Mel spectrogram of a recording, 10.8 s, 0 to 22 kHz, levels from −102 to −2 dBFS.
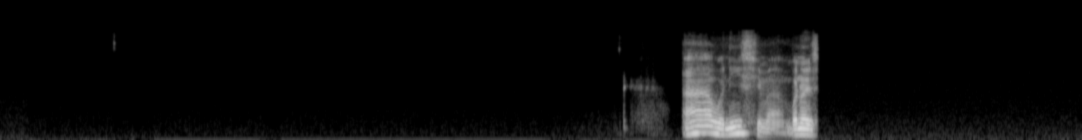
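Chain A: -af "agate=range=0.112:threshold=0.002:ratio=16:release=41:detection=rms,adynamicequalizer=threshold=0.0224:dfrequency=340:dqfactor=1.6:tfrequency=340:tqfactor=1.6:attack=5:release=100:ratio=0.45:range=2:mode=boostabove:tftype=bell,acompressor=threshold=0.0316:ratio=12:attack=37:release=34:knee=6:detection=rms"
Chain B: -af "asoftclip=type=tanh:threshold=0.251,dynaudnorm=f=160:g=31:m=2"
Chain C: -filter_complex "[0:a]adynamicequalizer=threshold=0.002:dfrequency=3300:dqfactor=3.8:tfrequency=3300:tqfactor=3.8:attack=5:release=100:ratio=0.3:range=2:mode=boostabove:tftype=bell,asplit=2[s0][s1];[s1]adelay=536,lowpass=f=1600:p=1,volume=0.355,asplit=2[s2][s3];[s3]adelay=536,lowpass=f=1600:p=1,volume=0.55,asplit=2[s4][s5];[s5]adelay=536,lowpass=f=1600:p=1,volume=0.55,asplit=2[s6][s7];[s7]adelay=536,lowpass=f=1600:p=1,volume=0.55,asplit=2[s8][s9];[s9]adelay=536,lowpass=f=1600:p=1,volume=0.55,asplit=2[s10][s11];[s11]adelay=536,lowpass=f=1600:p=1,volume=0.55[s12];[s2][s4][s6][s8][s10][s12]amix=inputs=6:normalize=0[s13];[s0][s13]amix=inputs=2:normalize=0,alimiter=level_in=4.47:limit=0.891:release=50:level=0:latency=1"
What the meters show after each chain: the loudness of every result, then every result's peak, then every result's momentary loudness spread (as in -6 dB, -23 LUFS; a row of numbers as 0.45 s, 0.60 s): -32.0 LUFS, -22.0 LUFS, -16.0 LUFS; -15.0 dBFS, -8.0 dBFS, -1.0 dBFS; 6 LU, 10 LU, 19 LU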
